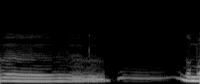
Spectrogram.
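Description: A man's drawn-out hesitation sound, a steady 'eee' held for about a second, then a softer, shorter hum, before he starts speaking again near the end.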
